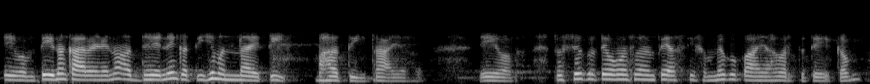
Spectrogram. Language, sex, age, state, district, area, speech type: Sanskrit, female, 18-30, Maharashtra, Chandrapur, rural, conversation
